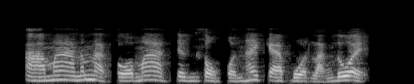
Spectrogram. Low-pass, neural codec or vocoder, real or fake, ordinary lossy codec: 5.4 kHz; vocoder, 44.1 kHz, 128 mel bands every 256 samples, BigVGAN v2; fake; AAC, 24 kbps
